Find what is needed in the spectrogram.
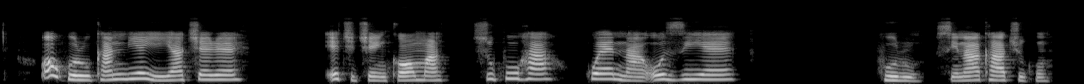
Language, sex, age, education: Igbo, female, 15-29, tertiary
